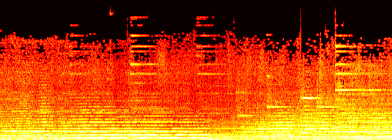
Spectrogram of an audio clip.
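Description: Middle school concert band playing long, held chords of brass and woodwinds, changing chord about three seconds in and again near the end.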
